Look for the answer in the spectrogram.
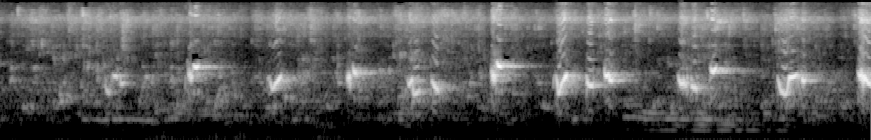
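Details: Yellow-vented bulbul singing in the energetic 'ropelan' style meant to provoke other bulbuls into replying; a rapid run of about a dozen rich, gurgling chirps, some paired, spaced roughly every third of a second, with a thin high hiss behind.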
